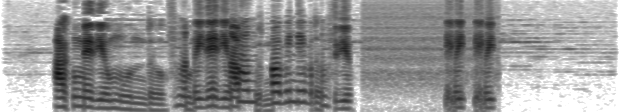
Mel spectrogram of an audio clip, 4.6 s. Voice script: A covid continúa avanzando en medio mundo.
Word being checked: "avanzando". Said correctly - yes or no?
no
